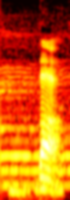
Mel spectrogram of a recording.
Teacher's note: बा का मखरज है दोनों होठों के तर हिस्से से अदा होता है, यानी कि दोनों होंठ आपस में मिलेंगे। दोनों होठों का आपस में कौन सा तर हिस्सा, यानी कि दोनों आपस में गीला हिस्सा जो होगा वो आपस में मिलेंगे, तो बा अदा होगा।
